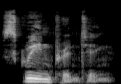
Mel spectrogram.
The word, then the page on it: screen printing: British English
